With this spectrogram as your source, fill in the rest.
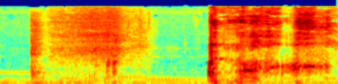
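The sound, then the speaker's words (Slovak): People cough in a room: a few hoarse coughing bursts, the later one sharper and louder, with no talk over them. “Čo dnes všetci kašlete, to je hrozné.”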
